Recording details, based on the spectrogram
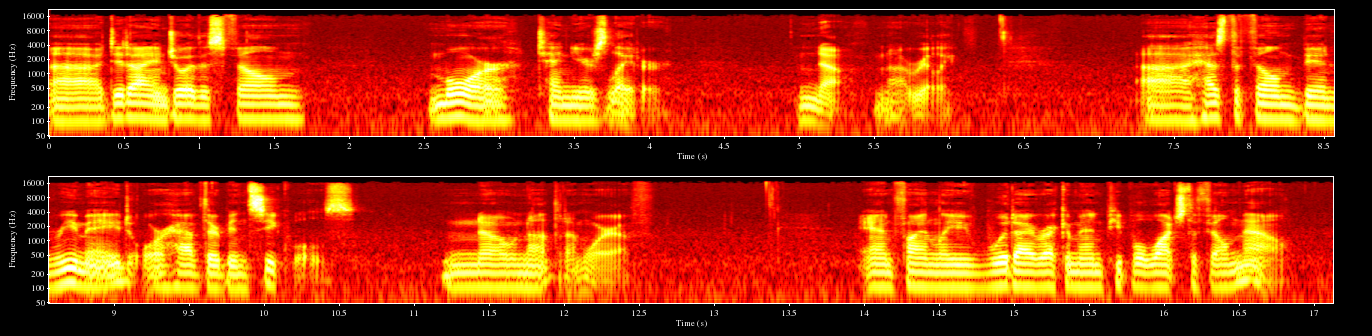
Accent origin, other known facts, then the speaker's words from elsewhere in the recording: Nova Scotia, Canada; a painter from my hometown here in Nova Scotia.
